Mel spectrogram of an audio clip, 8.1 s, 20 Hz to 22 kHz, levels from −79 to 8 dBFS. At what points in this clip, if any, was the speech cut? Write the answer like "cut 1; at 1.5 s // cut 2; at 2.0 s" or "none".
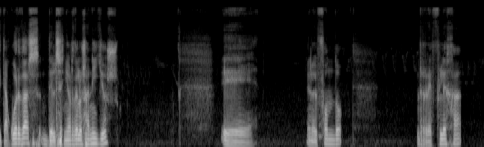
cut 1; at 5.1 s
